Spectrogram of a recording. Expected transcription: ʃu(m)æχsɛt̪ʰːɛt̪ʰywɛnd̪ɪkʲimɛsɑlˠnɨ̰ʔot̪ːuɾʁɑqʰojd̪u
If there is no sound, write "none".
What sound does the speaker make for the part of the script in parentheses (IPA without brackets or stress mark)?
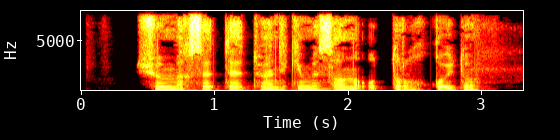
m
